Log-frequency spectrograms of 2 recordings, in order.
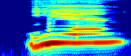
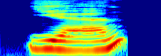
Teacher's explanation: she used yan with the flat tone, which means cigarettes, instead of yan with the rising tone, which means salt.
